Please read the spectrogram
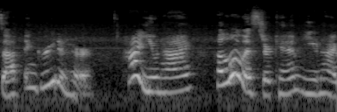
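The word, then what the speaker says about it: Unhei: turned to Joey she nodded slowly yes it's pronounced eun-hye and it means grace mr.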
